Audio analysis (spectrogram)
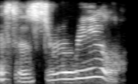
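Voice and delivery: high shouted wow, then slow marvel; stunned by the empty place; awed wow. Retold or imitated. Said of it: "I'm like".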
